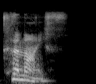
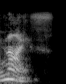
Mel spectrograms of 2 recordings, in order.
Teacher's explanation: we don't pronounce the k we don't say k knife we say knife the K is silent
